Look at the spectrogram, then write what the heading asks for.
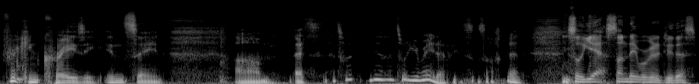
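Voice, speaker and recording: A man's voice: deep voice, huge pitch swings, normal speed, warm tone, slight background noise. A middle-aged man from Michigan with a Michigan accent, hosting a podcast in casual, rambling chat with lots of restarts. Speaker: podcast host. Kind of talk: casual charity stream chat.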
